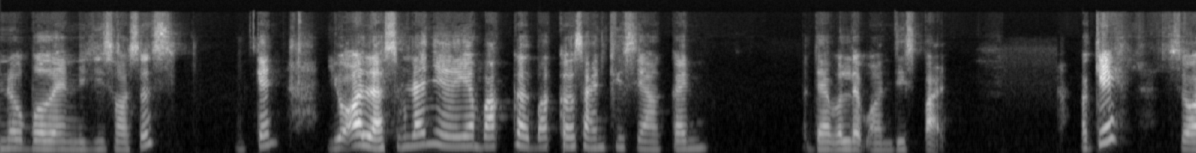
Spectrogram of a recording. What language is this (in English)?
Malay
